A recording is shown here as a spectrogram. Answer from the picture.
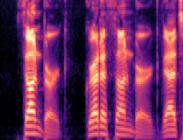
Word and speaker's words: Thunberg: How to pronounce Thunberg. Greta Thunberg.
